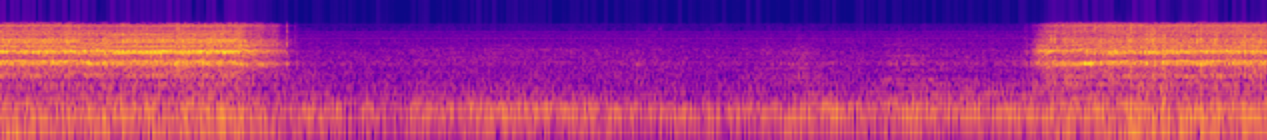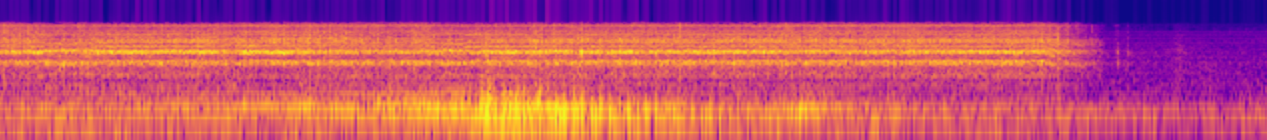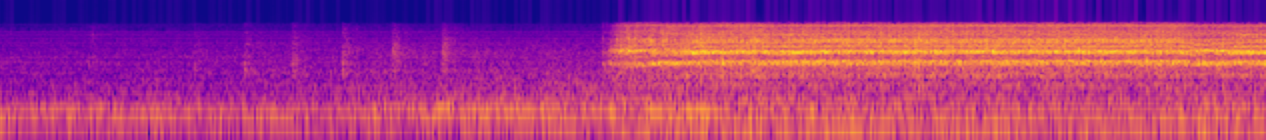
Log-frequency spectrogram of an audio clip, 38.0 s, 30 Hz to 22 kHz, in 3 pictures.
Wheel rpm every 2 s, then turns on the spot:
160, 50, 0, 0, 0, 110, 160, 160, 160, 160, 160, 100, 0, 0, 0, 20, 160, 160, 160.
none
